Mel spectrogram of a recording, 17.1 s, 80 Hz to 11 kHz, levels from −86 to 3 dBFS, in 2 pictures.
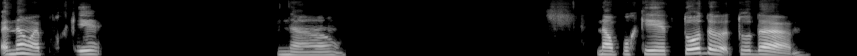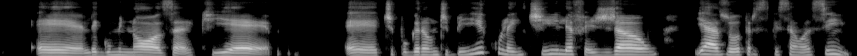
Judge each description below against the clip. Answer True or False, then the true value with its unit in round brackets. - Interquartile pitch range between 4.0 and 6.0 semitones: True (4.3 semitones)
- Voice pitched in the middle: True (180 Hz)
